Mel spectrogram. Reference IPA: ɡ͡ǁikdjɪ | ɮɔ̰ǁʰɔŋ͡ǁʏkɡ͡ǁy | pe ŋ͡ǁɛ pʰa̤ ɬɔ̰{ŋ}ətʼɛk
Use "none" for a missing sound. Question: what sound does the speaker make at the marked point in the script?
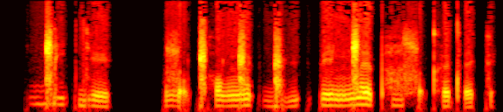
kʰ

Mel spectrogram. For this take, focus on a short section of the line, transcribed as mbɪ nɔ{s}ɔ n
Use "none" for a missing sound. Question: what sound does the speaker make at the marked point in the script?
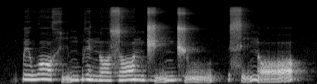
z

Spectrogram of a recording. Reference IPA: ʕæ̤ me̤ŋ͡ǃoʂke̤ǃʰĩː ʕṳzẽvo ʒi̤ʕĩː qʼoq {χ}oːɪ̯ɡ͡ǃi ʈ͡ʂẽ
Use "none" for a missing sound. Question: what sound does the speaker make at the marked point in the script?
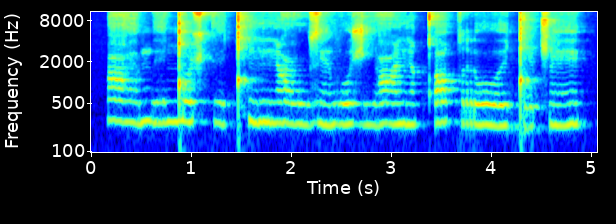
r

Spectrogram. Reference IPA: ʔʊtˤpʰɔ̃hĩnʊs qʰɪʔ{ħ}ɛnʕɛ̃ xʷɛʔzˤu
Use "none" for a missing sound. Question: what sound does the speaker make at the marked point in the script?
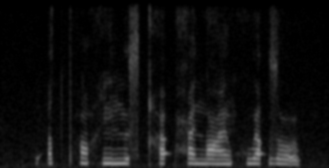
ħ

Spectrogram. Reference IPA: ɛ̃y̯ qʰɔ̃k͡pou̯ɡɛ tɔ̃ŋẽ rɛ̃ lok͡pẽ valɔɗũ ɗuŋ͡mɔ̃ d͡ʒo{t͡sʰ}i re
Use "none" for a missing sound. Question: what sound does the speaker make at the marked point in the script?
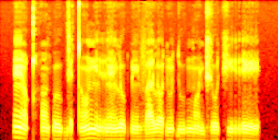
t͡ʃ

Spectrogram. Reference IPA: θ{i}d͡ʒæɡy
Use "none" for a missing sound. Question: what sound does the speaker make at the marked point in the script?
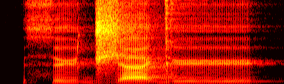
y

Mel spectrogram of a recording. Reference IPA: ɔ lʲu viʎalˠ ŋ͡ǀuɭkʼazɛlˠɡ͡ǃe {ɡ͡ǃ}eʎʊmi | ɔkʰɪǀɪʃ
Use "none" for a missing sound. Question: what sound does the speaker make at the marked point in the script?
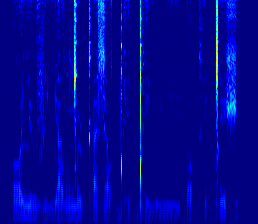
ɡ͡ǃ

